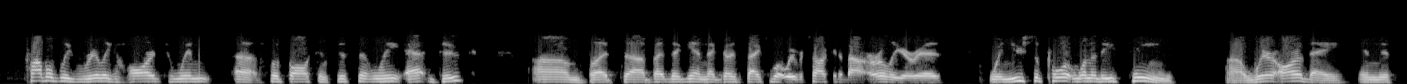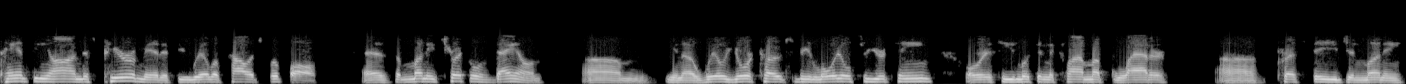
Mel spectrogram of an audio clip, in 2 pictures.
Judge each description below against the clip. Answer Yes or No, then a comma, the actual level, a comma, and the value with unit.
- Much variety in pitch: No, average, 3.8 semitones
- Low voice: Yes, low, 120 Hz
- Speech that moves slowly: No, average, 165 wpm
